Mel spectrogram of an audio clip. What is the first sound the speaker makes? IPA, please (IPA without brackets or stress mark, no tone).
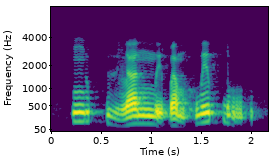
ŋ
